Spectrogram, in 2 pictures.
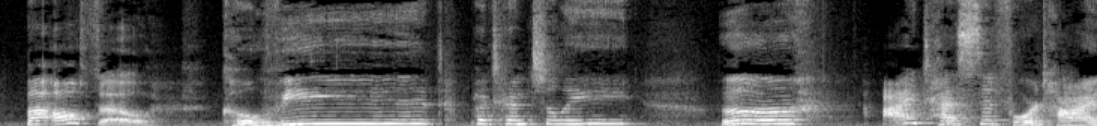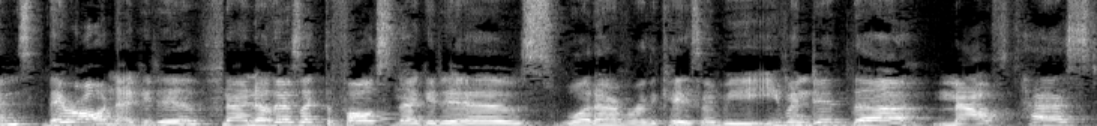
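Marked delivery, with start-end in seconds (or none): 0.2-7.6 breathless, winded, pitched-up talking. Having just walked off the stairs, talking about possibly having covid, out of breath. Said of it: "I just walked off the stairs out of breath".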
